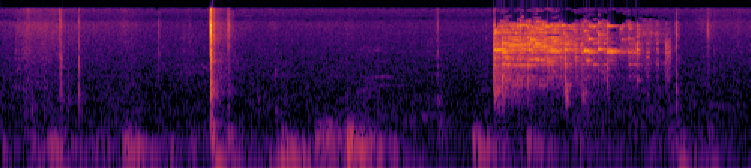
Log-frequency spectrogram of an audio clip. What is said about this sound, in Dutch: Oh, sorry. Ik haal een handdoek. Dom van me om dat glas om te stoten.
